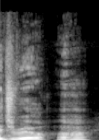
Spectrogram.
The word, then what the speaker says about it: JaVale: Am I pronouncing his name? Yeah, JaVale.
